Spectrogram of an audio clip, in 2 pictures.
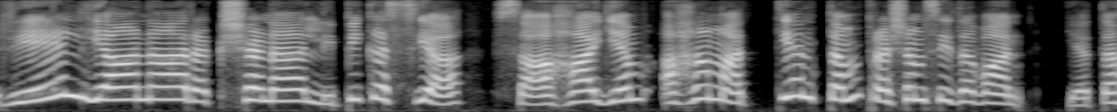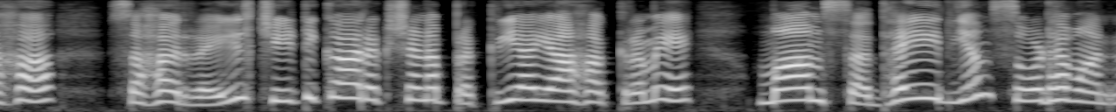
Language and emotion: Sanskrit, happy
